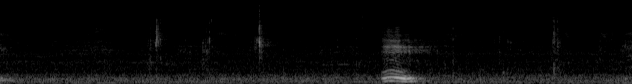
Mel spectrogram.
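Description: A person quietly chewing a mouthful of chicken and fried rice, with a few faint clicks, and a short hummed "mm" of enjoyment about four seconds in.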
